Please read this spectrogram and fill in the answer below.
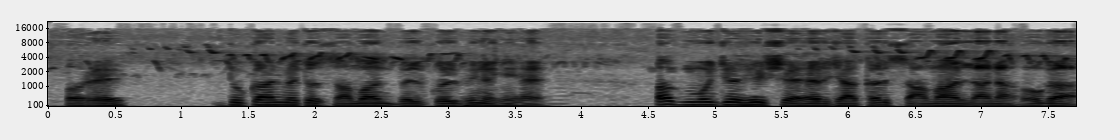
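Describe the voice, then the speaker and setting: A man uses a put-on character voice, rumbling at a very deep, low pitch. He talks at a fairly slow pace. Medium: cartoon. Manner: grumbling.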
